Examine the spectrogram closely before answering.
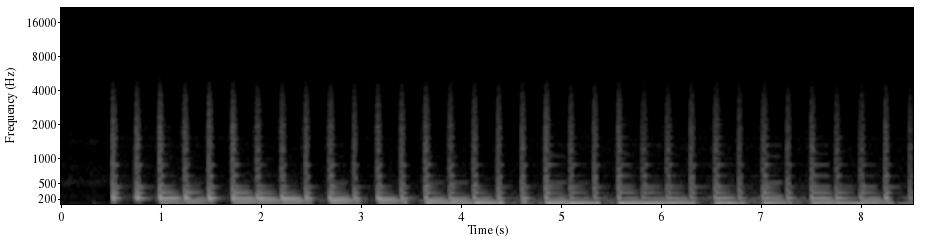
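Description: A rock cover song opens with heavily distorted electric guitar chugging in a fast, steady rhythm over a low bass drone. It is loud, with no vocals yet.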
